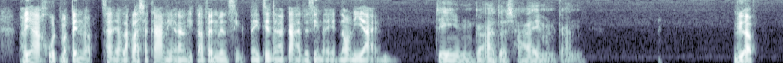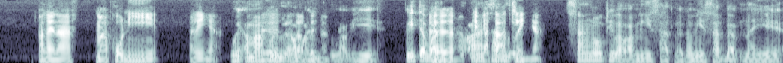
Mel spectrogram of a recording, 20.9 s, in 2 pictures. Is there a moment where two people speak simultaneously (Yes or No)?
Yes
